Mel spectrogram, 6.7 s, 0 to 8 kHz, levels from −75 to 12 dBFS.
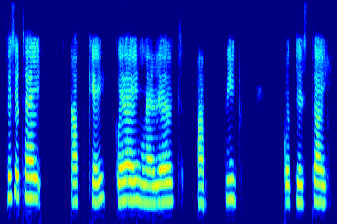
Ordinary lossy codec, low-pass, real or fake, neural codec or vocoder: none; none; fake; codec, 16 kHz, 1 kbps, FreqCodec, smaller model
